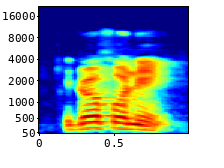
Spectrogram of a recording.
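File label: "hidrofonik", Malay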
